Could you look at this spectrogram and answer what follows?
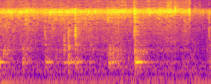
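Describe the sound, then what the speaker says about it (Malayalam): Curry leaves and green chillies stirred and sautéed in hot oil for a mango pickle give a steady close sizzle, with repeated scraping stirs of the spoon across the pan. "കറിവേപ്പിലയും അതുപോലെ തന്നെ പച്ചമുളകും അങ്ങോട്ട് ചേർത്ത് കൊടുക്കാം. അത് നല്ലപോലെ ഇളക്കിയുണ്ട് വഴറ്റിയുണ്ട്"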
